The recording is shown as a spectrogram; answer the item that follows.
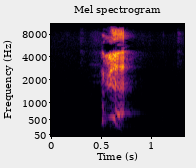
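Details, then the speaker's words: Latina woman with persistent hiccups that nothing stops and that worsen when she laughs: a single abrupt, high-pitched voiced hiccup with a sharp onset and a quick falling tail, in a quiet room. "Ay, David, ya no se me quita con nada."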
